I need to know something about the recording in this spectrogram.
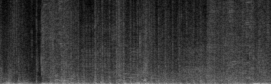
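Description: A gun fires rapid shots.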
